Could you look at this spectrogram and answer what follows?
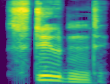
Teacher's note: in American English in words like student YouTube Duty new you would just say the sound oo instead of saying you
